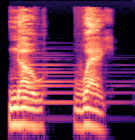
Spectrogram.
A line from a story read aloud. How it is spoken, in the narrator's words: muttered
